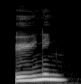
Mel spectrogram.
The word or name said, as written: isnet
